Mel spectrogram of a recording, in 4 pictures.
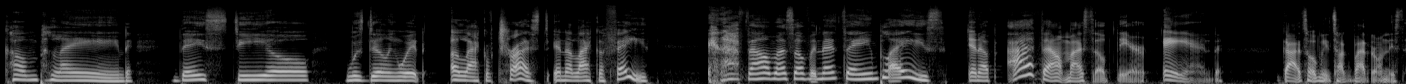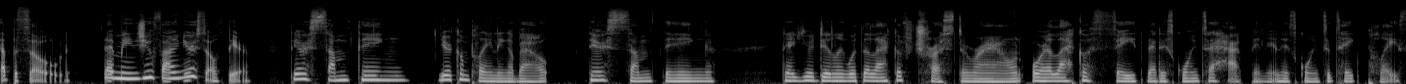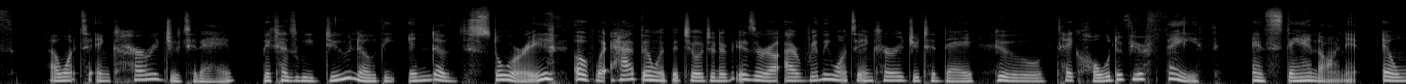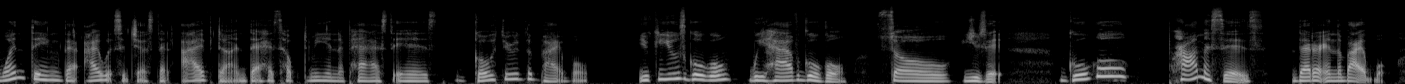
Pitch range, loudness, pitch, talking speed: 155-210 Hz, -26 LUFS, 180 Hz, 170 wpm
